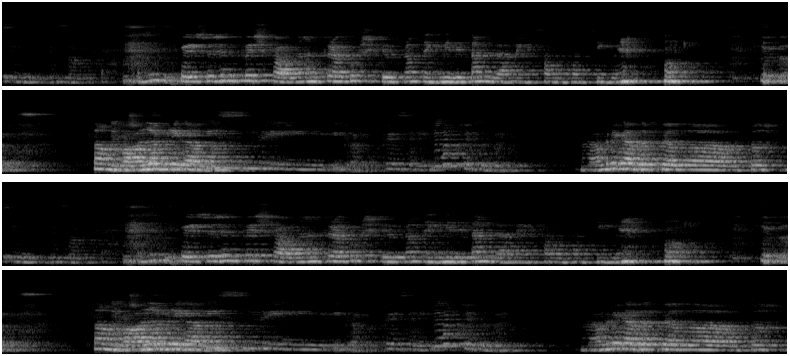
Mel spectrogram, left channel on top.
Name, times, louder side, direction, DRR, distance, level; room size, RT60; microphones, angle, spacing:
voice 1, 0.0-1.9 7.3-8.3 8.7-13.0 13.7-14.7, equal, 20° left, -5 dB, 0.8 m, -41 dB
voice 2, 1.3-6.4 6.6-6.8 7.6-7.7 8.8-10.1 13.6-15.5, left 2 dB, 60° left, -2 dB, 0.3 m, -28 dB
3.3 x 2.3 x 3.6 m, 1.2 s
head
